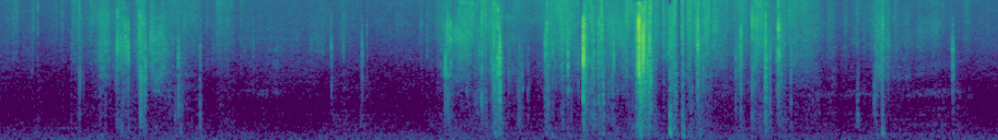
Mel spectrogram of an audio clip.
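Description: Stiff album pages rustle and turn close by.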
